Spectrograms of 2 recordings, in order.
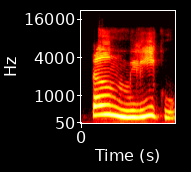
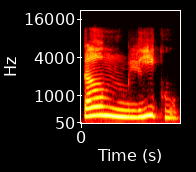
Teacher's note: मीम पे नाकस गुन्ना है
